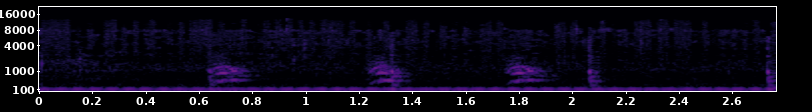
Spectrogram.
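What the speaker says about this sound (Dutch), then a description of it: "Oké, maar mijn hond die blaft naar links." A dog in the video game Kingdom Two Crowns gives four short, faint barks at an uneven pace over a steady low hum.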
